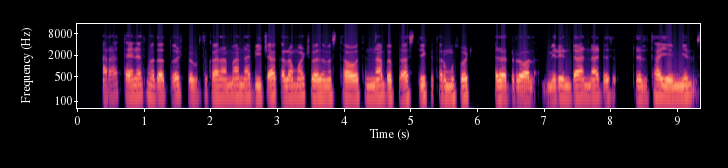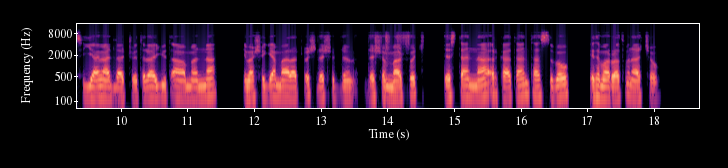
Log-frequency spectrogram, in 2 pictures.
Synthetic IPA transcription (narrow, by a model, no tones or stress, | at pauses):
ʔaɾat̪ːajnət̪mət̪ʼət̪ʼːot͡ʃːbəbɨɾt̪ʰukʰanamːaɨnːabit͡ʃʼakʼələmo̞t͡ʃːbət̪ʰəməst̪ʰawɔt̪ɨnːabəplast̪ʰikt̪ʼɨɾmuso̞t͡ʃː | t̪ʰəd̪əd̪ɨɾəwalmiɾind̪aɨnːa | d̪̥əlt̪ʰajɛmːilsɨjamalːat͡ʃːɛwjɛt̪ʰələjajːut̪ʼaamanːa | jɛmaʃəɡamaɾat͡ʃʼo̞t͡ʃː | ləʃɛmːat͡ʃo̞t͡ʃː | d̪̥əst̪ʰaɨnːaɨ̰ɾkʰat̪ʰant̪ʰasːɨβəw | jɛt̪ʰəmərːət̪ʰunat͡ʃːɛw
